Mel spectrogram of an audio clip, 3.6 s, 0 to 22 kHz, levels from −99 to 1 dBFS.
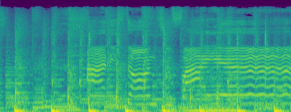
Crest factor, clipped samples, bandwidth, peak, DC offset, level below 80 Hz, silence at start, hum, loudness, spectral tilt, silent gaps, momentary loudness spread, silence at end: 10 dB; under 0.1%; 17 kHz; 0 dBFS; under 0.1%; -12 dBFS; 0 s; none; -12 LUFS; -4.5 dB/octave; none; 4 LU; 0 s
